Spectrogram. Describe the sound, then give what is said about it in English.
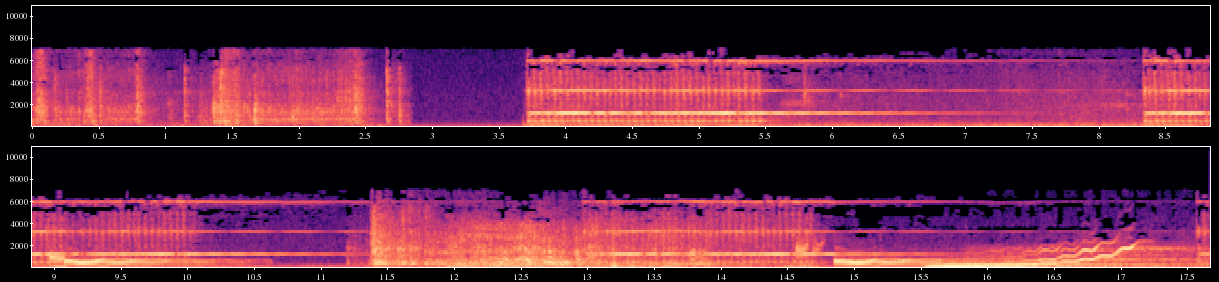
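A telephone rings in sustained, buzzing bursts, mixed with whirring tones and rising, swooping effects. The ringing is fairly loud, and no voices are heard. “Okay, I just got to make a phone call.”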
